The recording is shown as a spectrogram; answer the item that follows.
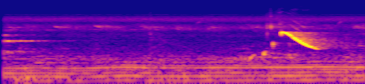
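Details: Russet-backed oropendola (Psarocolius angustifrons) bowing display call, Panguana Reserve, Huánuco Region, Peru: a single loud, liquid slurred note dropping steeply from high to low, over a steady hiss.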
